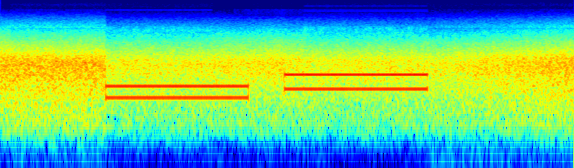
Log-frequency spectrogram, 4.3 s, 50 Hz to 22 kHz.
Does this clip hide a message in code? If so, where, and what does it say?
Yes: aircraft SELCAL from 0.8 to 3.2 s, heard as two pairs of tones, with radio static. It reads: HM-LS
